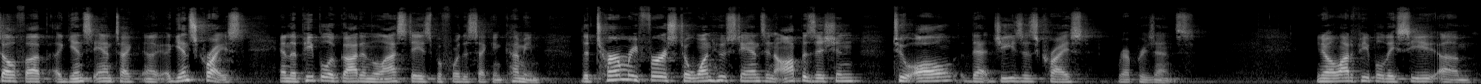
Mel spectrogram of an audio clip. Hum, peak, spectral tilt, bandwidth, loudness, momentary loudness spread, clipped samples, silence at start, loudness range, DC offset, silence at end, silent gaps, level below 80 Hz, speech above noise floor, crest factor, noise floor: none; -4 dBFS; -4 dB/octave; 17 kHz; -25 LUFS; 11 LU; under 0.1%; 0 s; 6 LU; under 0.1%; 0.05 s; none; -64 dBFS; 30 dB; 22 dB; -55 dBFS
